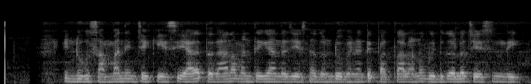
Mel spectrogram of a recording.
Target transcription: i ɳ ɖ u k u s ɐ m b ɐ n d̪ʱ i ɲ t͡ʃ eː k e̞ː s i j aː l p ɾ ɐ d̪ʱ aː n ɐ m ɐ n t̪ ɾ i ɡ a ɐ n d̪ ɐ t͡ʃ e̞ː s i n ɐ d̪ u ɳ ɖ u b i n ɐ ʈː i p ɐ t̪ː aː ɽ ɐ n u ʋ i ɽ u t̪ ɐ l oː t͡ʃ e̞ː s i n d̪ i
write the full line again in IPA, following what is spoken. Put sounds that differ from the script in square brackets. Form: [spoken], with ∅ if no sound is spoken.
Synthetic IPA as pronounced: i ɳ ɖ u k u s ɐ m b ɐ n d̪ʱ i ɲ t͡ʃ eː k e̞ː s i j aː [ɾ] p ɾ ɐ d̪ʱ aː n ɐ m ɐ n t̪ ɾ i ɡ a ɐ n d̪ ɐ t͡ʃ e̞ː s i n ɐ d̪ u ɳ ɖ u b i n ɐ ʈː i p ɐ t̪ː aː [l] ɐ n u ʋ i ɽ u [d̪] ɐ l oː t͡ʃ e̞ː s i n d̪ i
